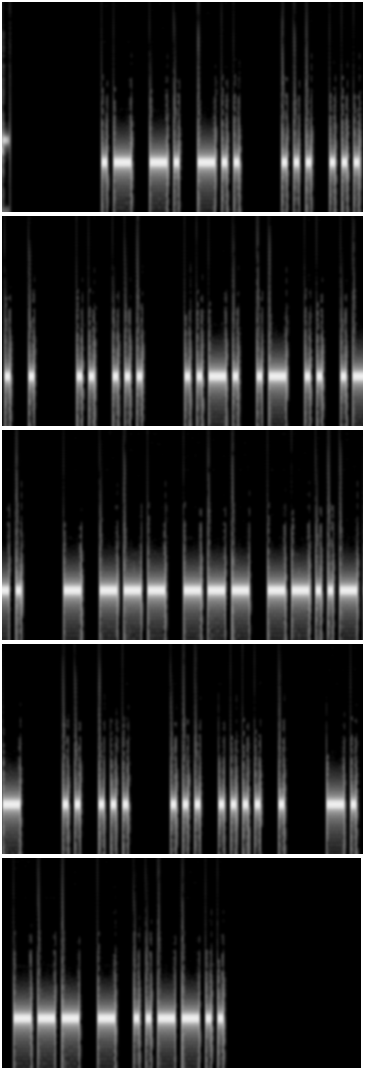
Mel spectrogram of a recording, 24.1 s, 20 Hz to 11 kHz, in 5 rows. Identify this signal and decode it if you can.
Morse code, heard as a keyed tone, about 15 wpm, 700 Hz. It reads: AND SHE IS FAIR TOO, IS SHE NOT?
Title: Sentences from Top 1300 Words 15wpm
